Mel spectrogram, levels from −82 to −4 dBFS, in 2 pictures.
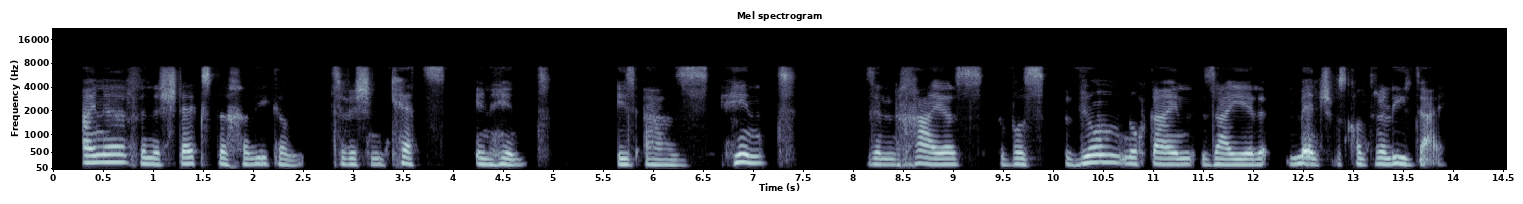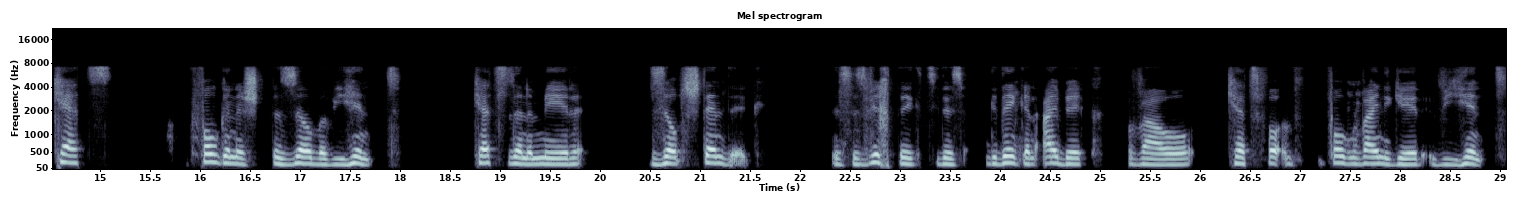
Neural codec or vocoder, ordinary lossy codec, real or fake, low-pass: vocoder, 44.1 kHz, 128 mel bands, Pupu-Vocoder; none; fake; 7.2 kHz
